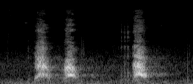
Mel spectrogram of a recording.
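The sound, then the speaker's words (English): Guard dogs at a house in West Oakland bark three times in quick, uneven succession, two together and then one after a short pause. The barks are sharp, with no talking around them. “Got some guard dogs.”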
